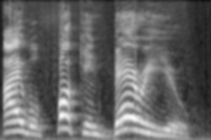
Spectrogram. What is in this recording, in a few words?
cuss, profanity, male; kingpin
